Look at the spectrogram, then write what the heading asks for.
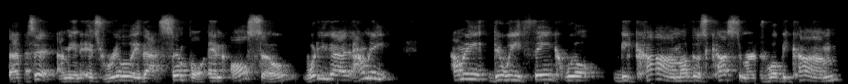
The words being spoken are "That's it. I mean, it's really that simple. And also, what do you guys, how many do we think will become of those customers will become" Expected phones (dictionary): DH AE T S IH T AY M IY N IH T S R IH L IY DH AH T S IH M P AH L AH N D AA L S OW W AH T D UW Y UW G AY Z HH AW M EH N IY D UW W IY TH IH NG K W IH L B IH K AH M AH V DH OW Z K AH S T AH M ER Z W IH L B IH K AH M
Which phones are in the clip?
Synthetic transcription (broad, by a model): DH AE T S IH T AY M IY N IH T S R IH L IY DH AH T S IH M P L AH N AA L S OW W AH T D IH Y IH G AY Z HH AW M EH N IY D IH W IY TH IH NG K W IH L B IH K AH M AH V DH OW Z K AH S T AH M ER Z W IH L B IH K AH M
